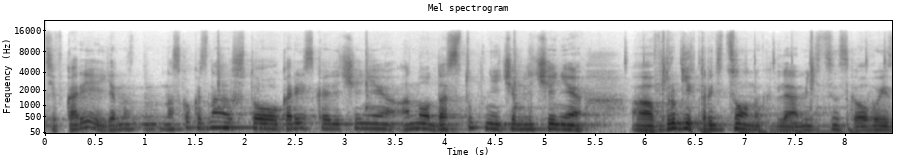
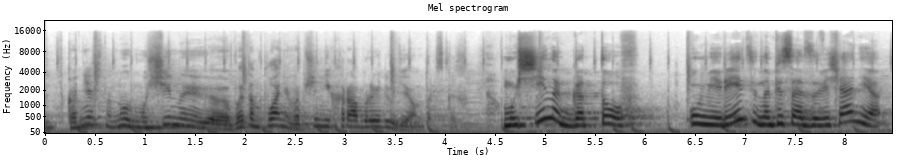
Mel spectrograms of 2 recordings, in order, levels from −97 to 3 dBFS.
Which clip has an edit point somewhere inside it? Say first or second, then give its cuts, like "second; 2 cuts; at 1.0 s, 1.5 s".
second; 1 cut; at 4.4 s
